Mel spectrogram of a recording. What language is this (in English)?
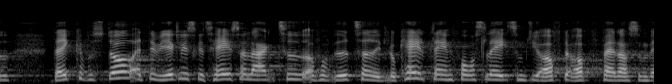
Danish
